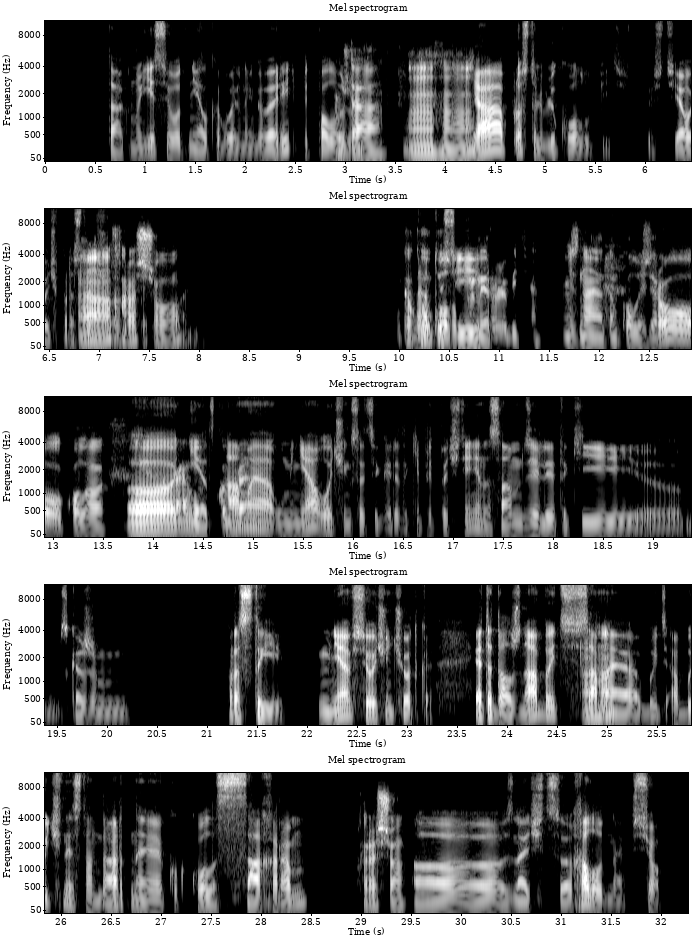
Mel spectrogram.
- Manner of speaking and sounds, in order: tapping; drawn out: "А"
- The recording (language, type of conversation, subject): Russian, unstructured, Почему в кафе и барах так сильно завышают цены на напитки?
